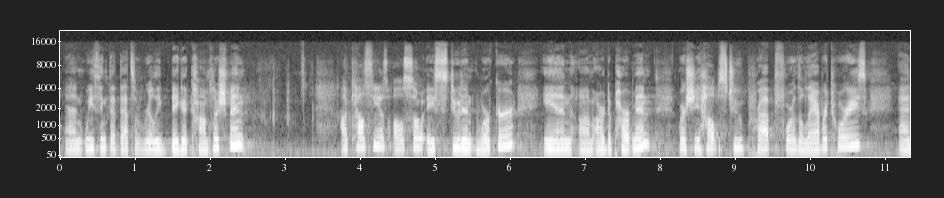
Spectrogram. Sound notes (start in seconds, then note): none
